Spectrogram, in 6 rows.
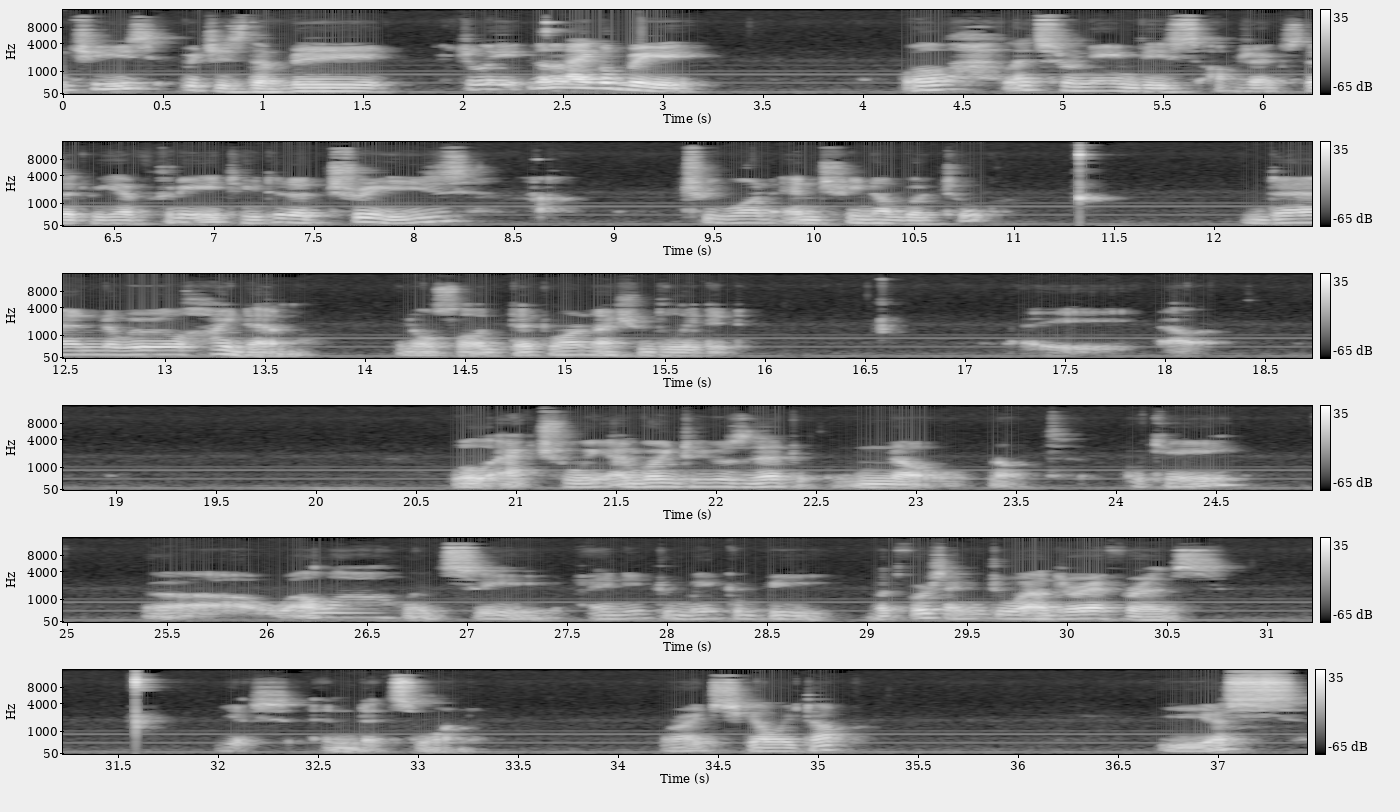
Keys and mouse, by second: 7.2 r, 10.5 s, 12.9-15.0 drag, 15.0 f, 15.6 e, 17.3 e, 18.0 Escape, 20.0 e, 20.5 Tab, 22.6 Tab, 23.9 Tab, 24.9 f, 25.3 e, 32.0 Tab, 33.8 g, 36.6 Tab.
